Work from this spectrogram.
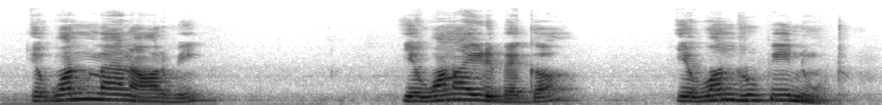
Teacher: Okay, so in this sense we can use it. Next, A is used before a word that begins with wa sound. This wa sound is also not a vowel sound, it's a consonant sound.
